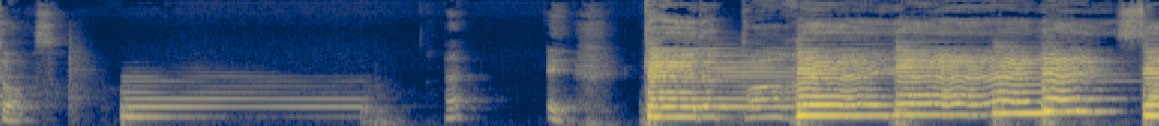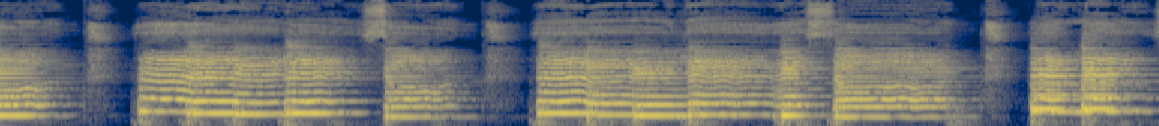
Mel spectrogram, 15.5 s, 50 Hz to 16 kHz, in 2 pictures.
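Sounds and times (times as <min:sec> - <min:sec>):
alto and bass voices singing a Kyrie: 0:04.3 - 0:15.4.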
